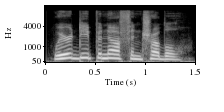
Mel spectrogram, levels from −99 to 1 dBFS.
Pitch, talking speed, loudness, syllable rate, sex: 230 Hz, 200 wpm, -16 LUFS, 6.3 syllables/s, female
